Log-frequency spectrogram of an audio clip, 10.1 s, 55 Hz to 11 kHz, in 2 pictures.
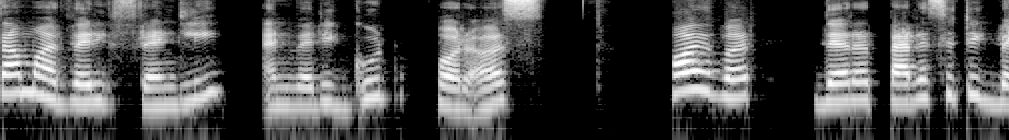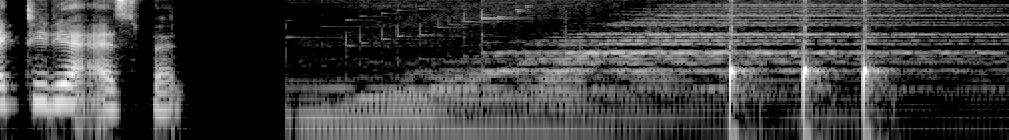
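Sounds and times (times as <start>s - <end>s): musical jingle: 6.5s - 10.0s.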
